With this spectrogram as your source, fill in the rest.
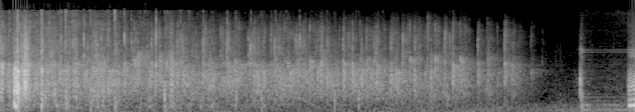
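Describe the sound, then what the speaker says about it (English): A meetup audience applauds panelists after a panel discussion on career transitions, with steady, moderately loud clapping from a crowd that fades out after about five seconds, then a brief burst of noise. "let's give our panelists a round of applause"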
